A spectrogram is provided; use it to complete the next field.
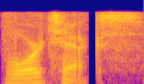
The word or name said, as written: vortex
